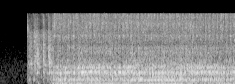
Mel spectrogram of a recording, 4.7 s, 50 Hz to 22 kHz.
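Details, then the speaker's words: Yamaha XJ900S Diversion motorcycle first start after restoration; fast idle with sharp rapid puffing tick on each firing and smoke, exhaust blowing at a front header joint, gasket slipped or needing more tightening suspected. "exhaust is blowing get out of it too smoky in here isn't it"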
